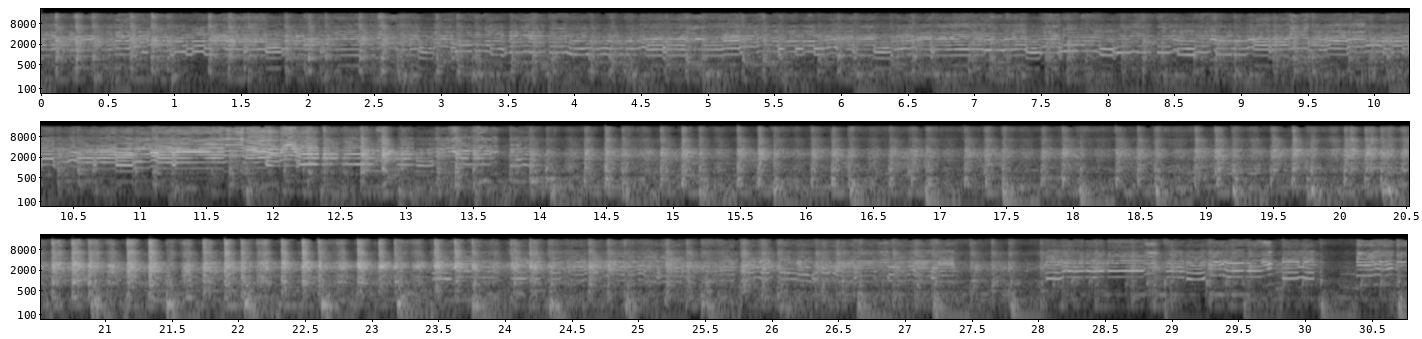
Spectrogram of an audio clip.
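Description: Turkish folk music on davul and zurna: a shrill, reedy zurna melody over steady davul bass-drum beats. The drumming grows louder about halfway through.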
